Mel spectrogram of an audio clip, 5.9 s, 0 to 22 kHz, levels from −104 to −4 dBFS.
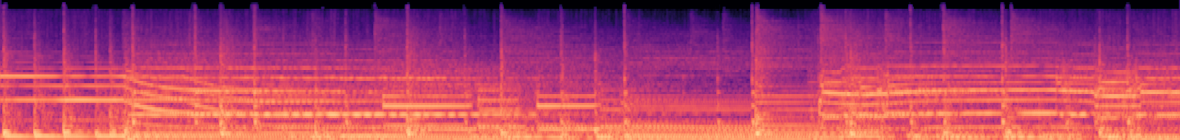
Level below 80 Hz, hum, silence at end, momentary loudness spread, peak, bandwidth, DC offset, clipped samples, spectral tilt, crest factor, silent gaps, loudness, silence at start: -30 dBFS; none; 0 s; 4 LU; -4 dBFS; 15 kHz; under 0.1%; under 0.1%; -6.5 dB/octave; 14 dB; none; -20 LUFS; 0 s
